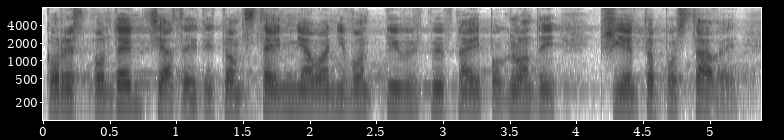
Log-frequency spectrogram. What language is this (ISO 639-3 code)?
pol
